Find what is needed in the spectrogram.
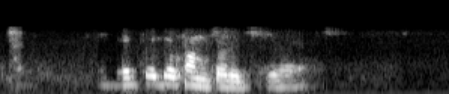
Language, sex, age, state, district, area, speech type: Maithili, female, 45-60, Bihar, Madhepura, rural, conversation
